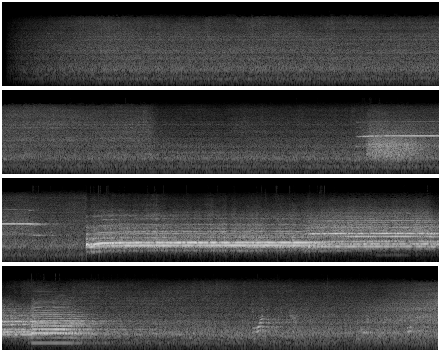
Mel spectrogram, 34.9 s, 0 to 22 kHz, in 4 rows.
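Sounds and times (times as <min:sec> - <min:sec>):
steam locomotive hissing: 0:00.2 - 0:34.9
short high whistle: 0:15.8 - 0:18.8
loud chord steam whistle: 0:15.8 - 0:28.6.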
